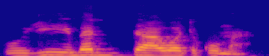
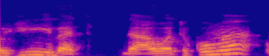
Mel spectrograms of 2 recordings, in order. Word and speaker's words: أجيبت دعوتكما: مثال على إدغام التاء في الدال، أجيبت دعوتكما، أجيبت، أجيبت، بنطق بخش في الدال على طول كما اتفقنا. إدغام هو النطق بالحرفين حرفا واحدا مشددا كالثاني، يبقى أجيبت دعوتكما، أجيبت، أجيبت، أجيبت دعوتكما.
